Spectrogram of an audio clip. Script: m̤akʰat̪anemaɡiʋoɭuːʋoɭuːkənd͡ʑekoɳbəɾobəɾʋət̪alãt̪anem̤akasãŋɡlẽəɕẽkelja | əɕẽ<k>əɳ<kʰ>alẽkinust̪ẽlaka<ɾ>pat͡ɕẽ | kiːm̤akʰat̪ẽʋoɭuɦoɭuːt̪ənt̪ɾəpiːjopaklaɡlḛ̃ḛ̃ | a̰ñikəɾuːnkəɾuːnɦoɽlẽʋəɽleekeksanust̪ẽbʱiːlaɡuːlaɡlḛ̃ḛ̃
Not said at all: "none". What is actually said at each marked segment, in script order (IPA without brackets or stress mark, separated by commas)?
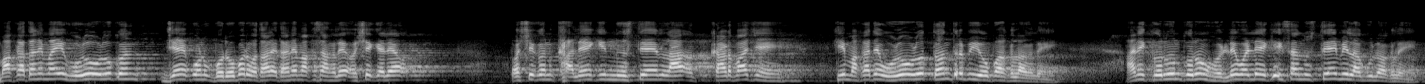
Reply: k, kʰ, ɽ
